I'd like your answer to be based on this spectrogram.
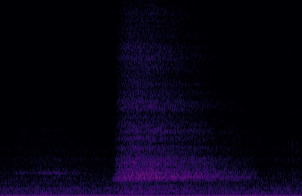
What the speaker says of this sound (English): relaxing the breathing.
